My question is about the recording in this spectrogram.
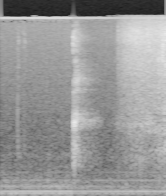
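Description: Steady low hum inside a stationary car's cabin, with a single sharp click about a second in and a faint hiss rising toward the end.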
